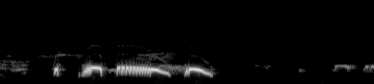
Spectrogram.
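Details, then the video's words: Spotted dove used as a decoy, urging and cooing to draw in wild doves; a short note, then loud, low, arched coos joined into a rolling phrase, followed by quiet faint notes near the end. "Tiếng Chim Cu Mồi Thúc Và Gáy Gọi Bổi"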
